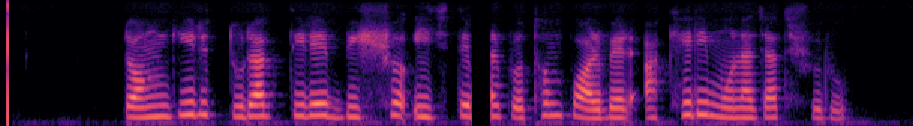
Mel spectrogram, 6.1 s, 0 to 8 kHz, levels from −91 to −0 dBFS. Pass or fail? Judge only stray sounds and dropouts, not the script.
fail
